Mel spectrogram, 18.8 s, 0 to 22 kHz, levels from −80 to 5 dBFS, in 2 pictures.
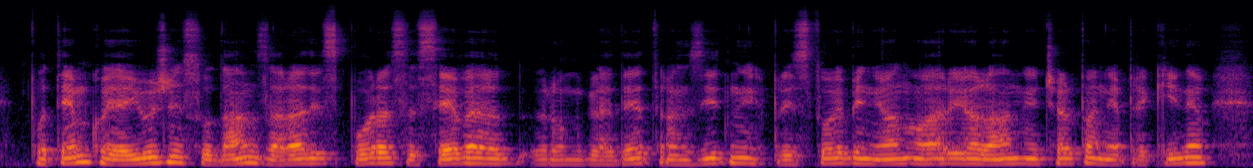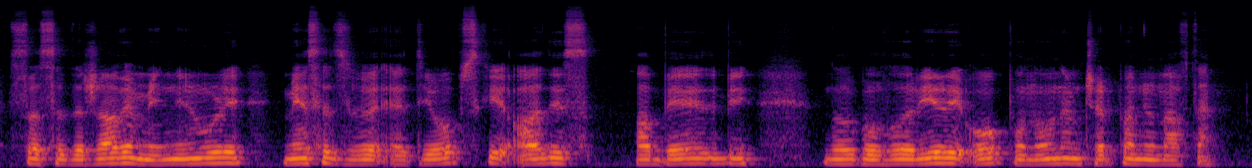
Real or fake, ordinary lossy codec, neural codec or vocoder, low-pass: fake; none; vocoder, 44.1 kHz, 128 mel bands every 512 samples, BigVGAN v2; 19.8 kHz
